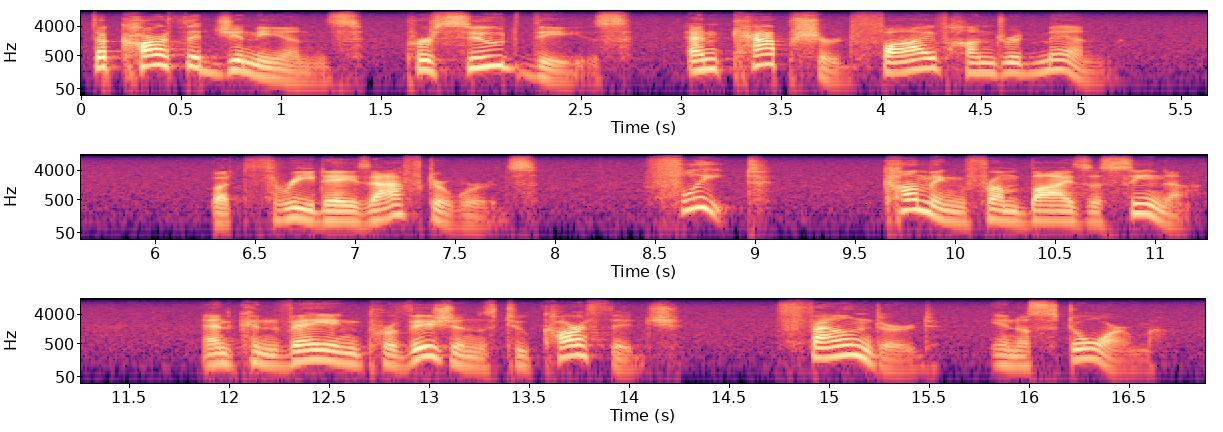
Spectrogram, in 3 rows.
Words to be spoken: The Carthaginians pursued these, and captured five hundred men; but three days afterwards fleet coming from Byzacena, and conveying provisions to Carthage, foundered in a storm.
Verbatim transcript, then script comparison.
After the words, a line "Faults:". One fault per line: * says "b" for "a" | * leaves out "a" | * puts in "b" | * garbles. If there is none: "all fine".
The Carthaginians pursued these, and captured five hundred men; but three days afterwards fleet coming from Byzacena, and conveying provisions to Carthage, foundered in a storm.
Faults:
all fine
